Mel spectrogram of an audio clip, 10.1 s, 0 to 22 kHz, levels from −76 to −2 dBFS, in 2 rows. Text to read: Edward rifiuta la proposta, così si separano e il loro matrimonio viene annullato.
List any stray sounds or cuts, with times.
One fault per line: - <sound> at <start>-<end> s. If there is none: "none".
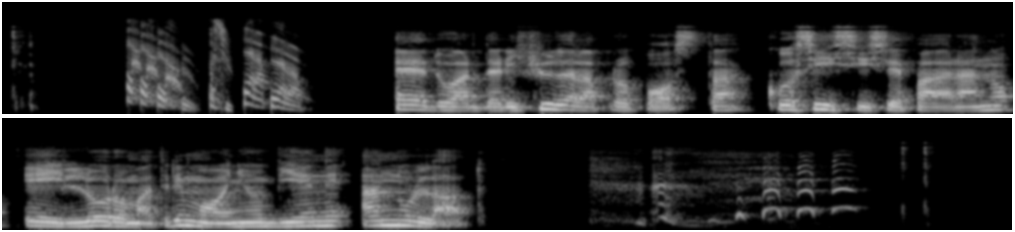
- chirp at 0.6-1.6 s
- laugh at 8.0-9.4 s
